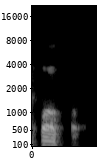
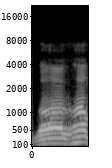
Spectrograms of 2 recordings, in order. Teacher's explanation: ঠিক এখানে যখন তুমি গ ঘ বলছো, খেয়াল করছো গ ঘ, ওই যে একটা এই কম্পনটা অনুভব করানোর জন্য বা একটু স্পর্শ করানোর জন্য কম্পনের সাথে আমি বলেছিলাম মাথার তালুতে হাত দিয়ে দেখো, যে তুমি একটা কম্পন অনুভব করতে পারছো। যখন তুমি ক খ বলছো তখন এখানে কাঁপছে না ক খ, কিন্তু তুমি তখন গ ঘ বলছো, খেয়াল করো হাতের নিচের ভিতরে তালুতে একটা কম্পন তুমি টের পাও। ওই কম্পনটা আসলে স্বরতন্ত্রীতেও হচ্ছে।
